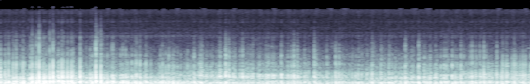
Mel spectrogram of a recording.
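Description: An Atlas V rocket roars in flight during a launch, a dense, continuous rumbling roar at a steady level with faint crackle throughout.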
